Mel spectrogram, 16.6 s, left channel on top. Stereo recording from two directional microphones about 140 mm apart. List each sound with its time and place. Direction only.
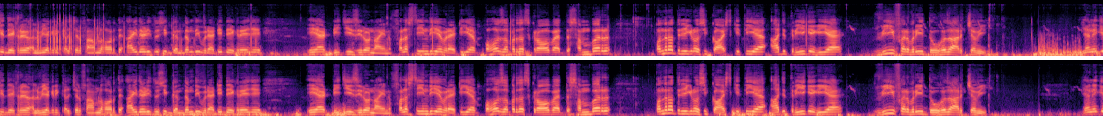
0.0 s speech: centre (ahead or behind)
0.4 s speech: 65° right (ahead or behind); by 14.8 s 40° right (ahead or behind)
16.2 s speech: 40° right (ahead or behind)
